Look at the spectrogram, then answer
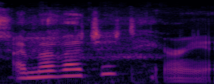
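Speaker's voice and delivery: soft put-on Valley Girl accent. Repeating your own remark for the group, in a Valley Girl accent. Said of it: "That was my Valley Girl accent".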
